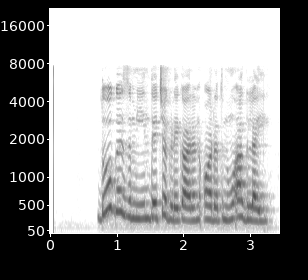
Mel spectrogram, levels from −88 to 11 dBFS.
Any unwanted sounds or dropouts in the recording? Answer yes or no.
no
